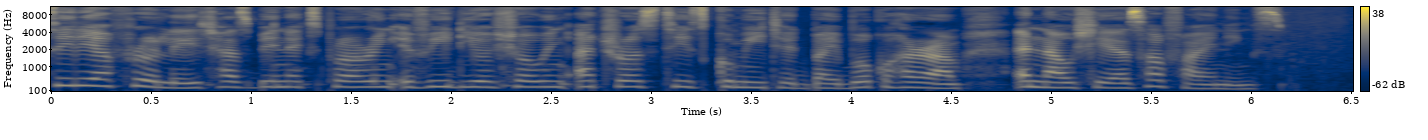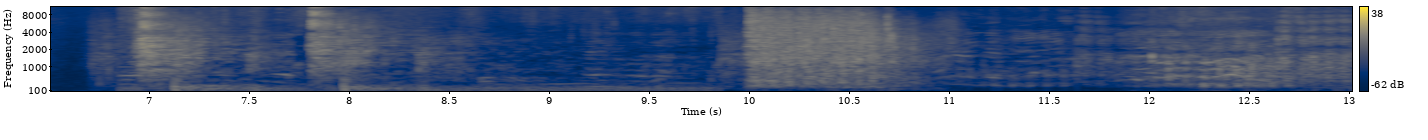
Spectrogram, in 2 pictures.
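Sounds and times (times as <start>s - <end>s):
speech: 0.0s - 7.4s
sharp loud gunshots outdoors: 6.7s - 9.0s, 9.9s - 11.1s
rapid gunfire: 6.9s - 8.6s, 9.9s - 11.1s
laughter: 10.9s - 12.9s.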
